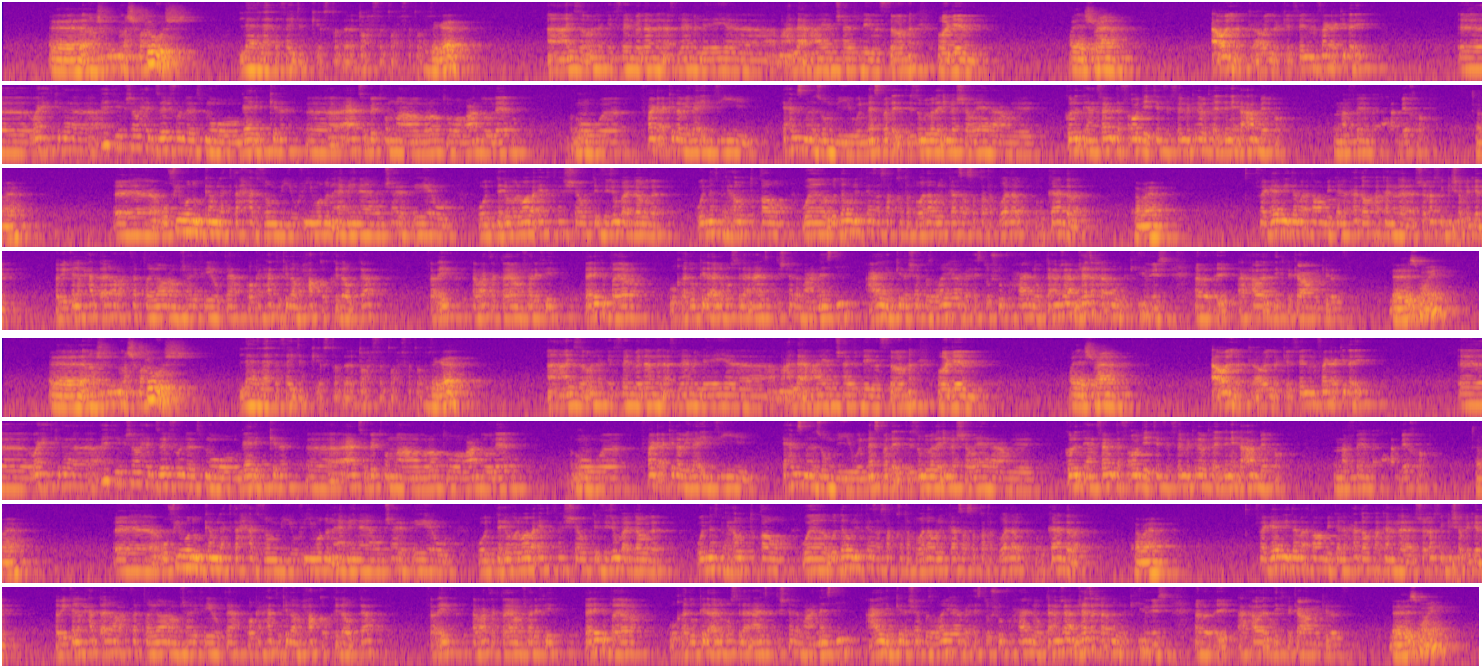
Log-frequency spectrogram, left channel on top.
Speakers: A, on the right (about 85°); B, on the right (about 70°).
A: إيه.
B: الفيلم
A: انا مش ما شفتوش
B: تحفة لا لا ده فايتك يا اسطى ده تحفة تحفة تحفة
A: بجد
B: انا عايز اقول لك الفيلم ده من الافلام اللي هي معلقة معايا مش عارف ليه بس هو <laughs> هو جامد
A: إيه، اشمعنى
B: اقول لك اقول لك الفيلم فجأة كده ايه آه واحد كده عادي يا باشا واحد زي الفل اسمه جاري كده آه قاعد في بيتهم مع مراته وعنده ولاده
A: مم.
B: وفجأة كده بيلاقي ان في في حاجة اسمها زومبي والناس بدأت الزومبي بدأ يملى الشوارع وكل يعني فاهم انت في اول دقيقتين في الفيلم كده بتلاقي الدنيا العالم بيخرب
A: مم.
B: حرفيا بقى العالم بيخرب
A: تمام
B: آه، وفي مدن كاملة اجتاحها الزومبي وفي مدن آمنة ومش عارف ايه و... والد- والوباء يتفشى والتلفزيون بقى الجودة والناس بتحاول
A: تمام
B: تقاوم و... ودولة كذا سقطت ودولة كذا سقطت ودول... والكلام ده بقى
A: تمام
B: فجاري ده بقى طبعا بيكلم حد هو كان شغال في الجيش قبل كده فبيكلم حد قال له هبعت لك طيارة ومش عارف ايه وبتاع وكان حد كده محقق كده وبتاع فايه ابعت لك طياره ومش عارف ايه فركب طياره وخدوه كده قال له بص لا انا عايزك تشتغل مع الناس دي عالم كده شاب صغير بحيث تشوفوا حل وبتاع مش مش عايز احرقهولك <laughs> يعني مش انا ايه هحاول اديك فكره عامه كده بس
A: إيه. اسمه ايه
